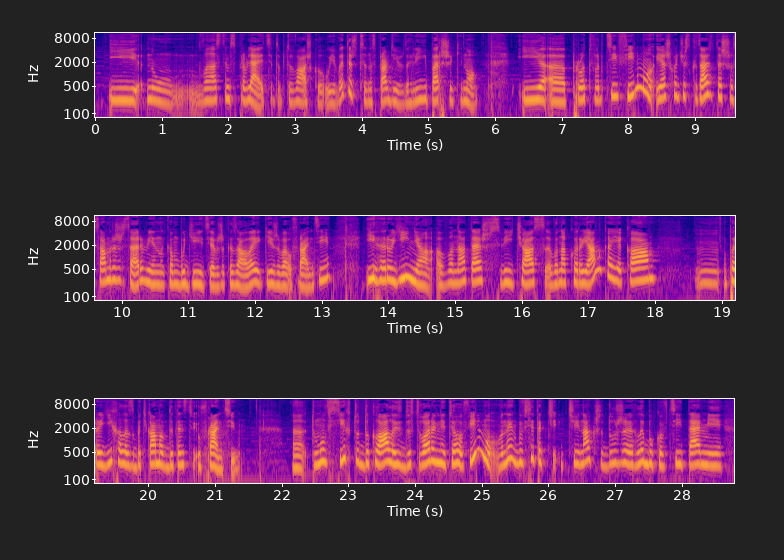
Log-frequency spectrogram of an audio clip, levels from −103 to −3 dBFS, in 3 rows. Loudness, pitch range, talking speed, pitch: -31 LUFS, 215-260 Hz, 155 wpm, 235 Hz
